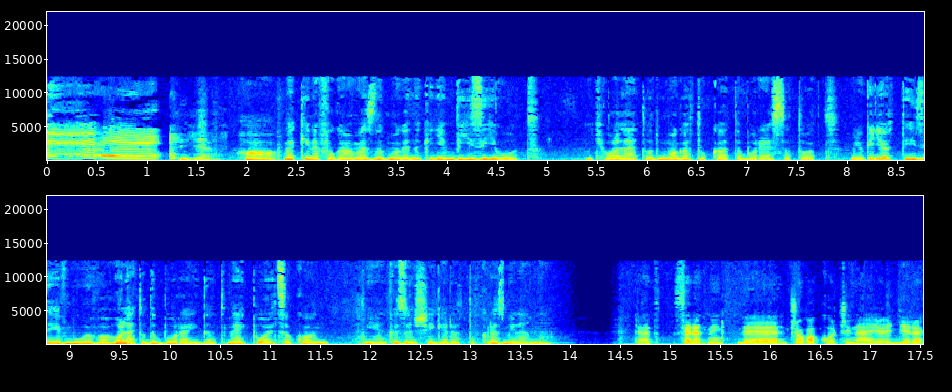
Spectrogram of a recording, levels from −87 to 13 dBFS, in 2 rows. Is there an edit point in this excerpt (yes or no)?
yes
